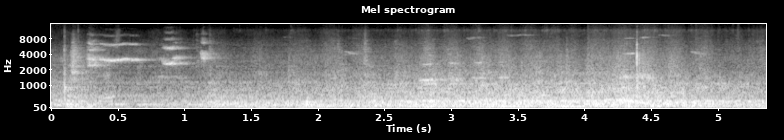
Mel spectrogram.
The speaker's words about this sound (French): Ça, c'est le nettoyeur séparateur.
